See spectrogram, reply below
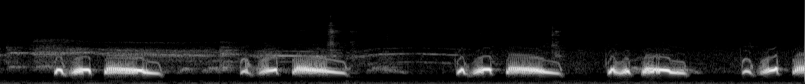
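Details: Spotted dove decoy at first light, singing the full thổ-style song to lure rival doves: repeated phrases of two short low coos and a long drawn-out falling coo, with a faint higher whistle running behind the early phrases.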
